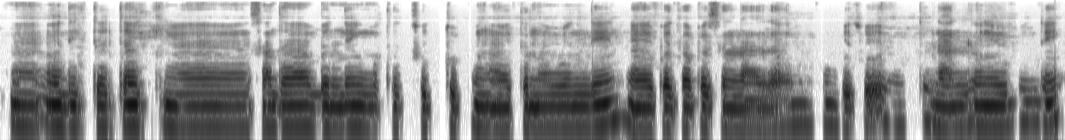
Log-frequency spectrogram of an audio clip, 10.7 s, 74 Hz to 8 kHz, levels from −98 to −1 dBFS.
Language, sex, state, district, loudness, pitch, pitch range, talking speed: Bengali, male, West Bengal, Jhargram, -20 LUFS, 115 Hz, 115-120 Hz, 55 wpm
